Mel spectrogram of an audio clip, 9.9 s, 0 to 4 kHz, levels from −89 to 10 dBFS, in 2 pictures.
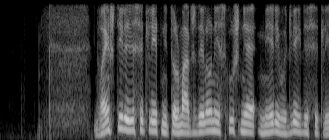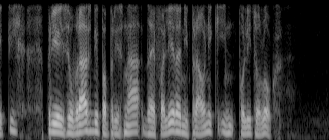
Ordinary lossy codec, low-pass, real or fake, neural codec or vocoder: none; 3.6 kHz; real; none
